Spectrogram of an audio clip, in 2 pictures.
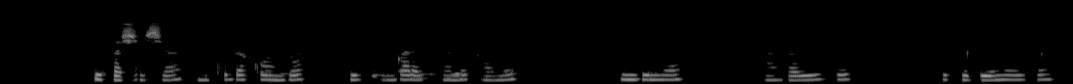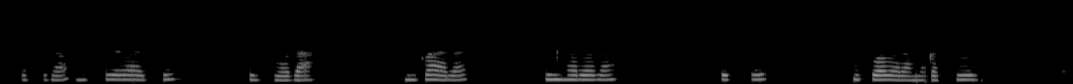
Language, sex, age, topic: Kinyarwanda, female, 18-24, health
